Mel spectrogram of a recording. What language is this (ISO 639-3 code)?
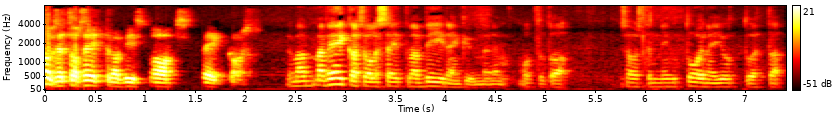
fin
